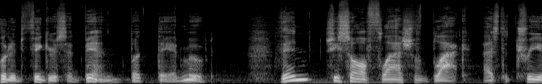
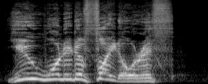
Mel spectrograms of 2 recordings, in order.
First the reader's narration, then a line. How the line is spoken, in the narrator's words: the dwarf yelled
